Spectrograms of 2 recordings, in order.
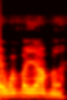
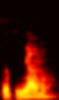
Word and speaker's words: Wembanyama: Yeah, Wembanyama. Yeah. Wembanyama.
